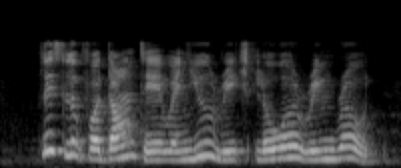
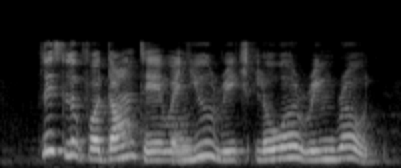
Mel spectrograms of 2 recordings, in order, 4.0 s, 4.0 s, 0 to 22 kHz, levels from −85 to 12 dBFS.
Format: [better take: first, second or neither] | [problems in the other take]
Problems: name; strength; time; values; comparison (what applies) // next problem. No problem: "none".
first | background sound (Brass instrument); 16 dB below the speech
